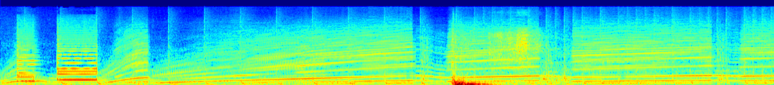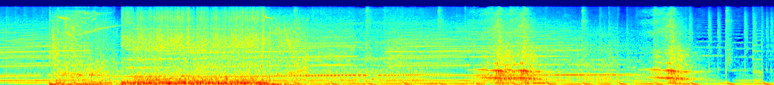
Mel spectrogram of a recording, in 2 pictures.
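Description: Cartoon race car engine sound effects: a countdown beep, then engines revving up with rising pitch and running on steadily. There is a loud thump about six seconds in, and a loud rushing noise about eleven to fourteen seconds in.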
